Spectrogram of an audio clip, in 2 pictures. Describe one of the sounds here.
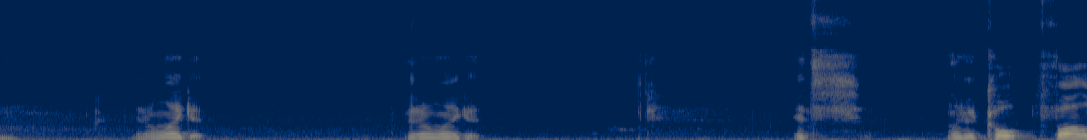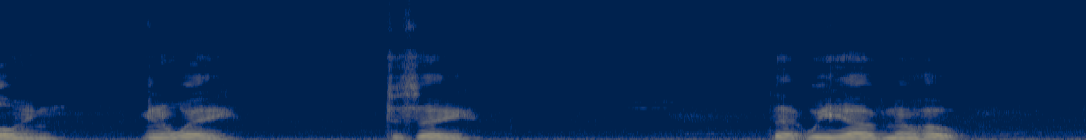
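A middle-aged man speaks calmly and close, in short phrases with pauses.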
